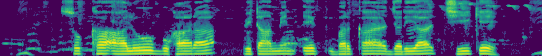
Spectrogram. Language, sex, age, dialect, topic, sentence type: Magahi, male, 18-24, Northeastern/Surjapuri, agriculture, statement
